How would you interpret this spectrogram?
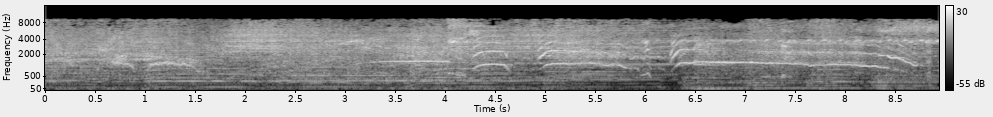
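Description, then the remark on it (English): Two stewardesses on a plane scream in fright at a spider running across the floor, a string of high, wavering shrieks that rise and fall one after another, loud, over a dense, noisy background. “I turned on the light and clearly saw a spider running across the floor before hearing two stewardesses screaming, "Spider."”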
